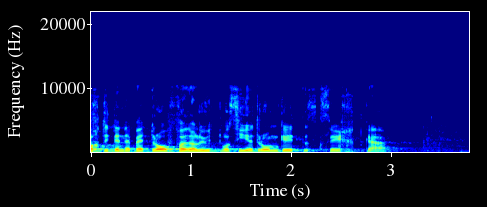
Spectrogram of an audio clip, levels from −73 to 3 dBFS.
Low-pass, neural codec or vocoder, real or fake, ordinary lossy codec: none; vocoder, 22.05 kHz, 80 mel bands, HiFi-GAN; fake; none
